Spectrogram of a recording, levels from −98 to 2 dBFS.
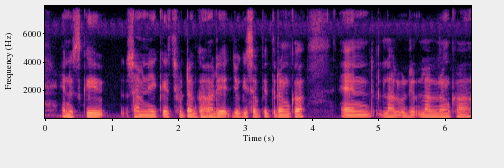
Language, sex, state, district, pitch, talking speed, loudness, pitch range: Hindi, male, Uttar Pradesh, Hamirpur, 130 Hz, 160 wpm, -25 LUFS, 125-130 Hz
